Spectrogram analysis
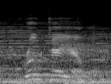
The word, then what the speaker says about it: rodeo: The name of our sport, rodeo, pronounced in Spanish, rodeo, meaning the roundup.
